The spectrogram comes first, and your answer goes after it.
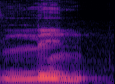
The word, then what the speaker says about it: ln: We pronounce it as ln, L-I-N.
